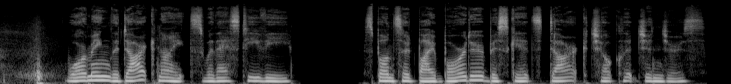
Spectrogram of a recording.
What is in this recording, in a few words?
Smooth Commercial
